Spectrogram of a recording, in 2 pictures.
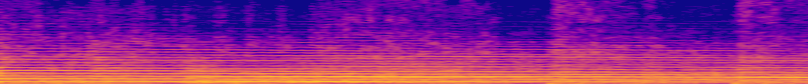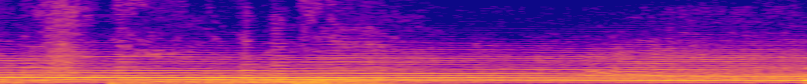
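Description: Fire engine siren winding down: one long, steady note that slowly falls in pitch throughout.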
